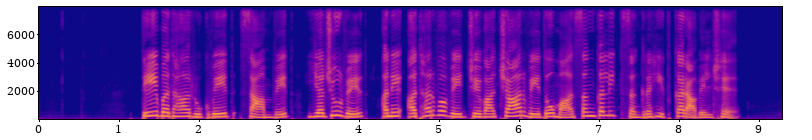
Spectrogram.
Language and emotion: Gujarati, neutral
